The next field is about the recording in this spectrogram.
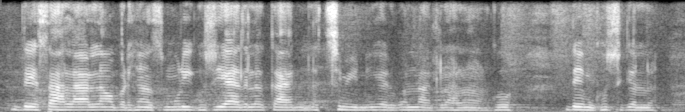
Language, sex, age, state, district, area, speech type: Maithili, female, 60+, Bihar, Begusarai, rural, spontaneous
